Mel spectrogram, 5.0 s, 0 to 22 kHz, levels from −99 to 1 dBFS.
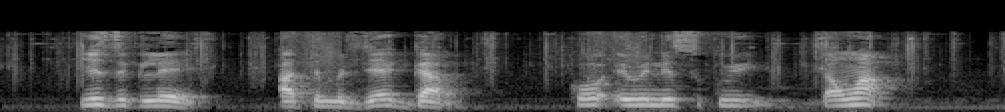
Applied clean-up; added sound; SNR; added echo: none; Keys jangling + Domestic sounds, home sounds; 20 dB; none.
